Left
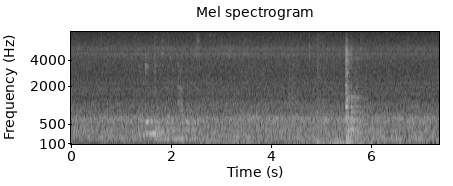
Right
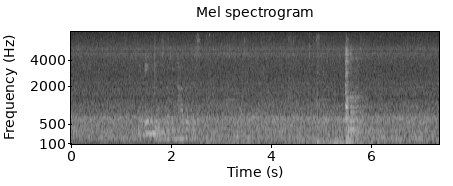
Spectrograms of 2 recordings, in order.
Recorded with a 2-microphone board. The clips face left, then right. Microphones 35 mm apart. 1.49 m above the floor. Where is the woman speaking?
50° right (ahead or behind), 5 m.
